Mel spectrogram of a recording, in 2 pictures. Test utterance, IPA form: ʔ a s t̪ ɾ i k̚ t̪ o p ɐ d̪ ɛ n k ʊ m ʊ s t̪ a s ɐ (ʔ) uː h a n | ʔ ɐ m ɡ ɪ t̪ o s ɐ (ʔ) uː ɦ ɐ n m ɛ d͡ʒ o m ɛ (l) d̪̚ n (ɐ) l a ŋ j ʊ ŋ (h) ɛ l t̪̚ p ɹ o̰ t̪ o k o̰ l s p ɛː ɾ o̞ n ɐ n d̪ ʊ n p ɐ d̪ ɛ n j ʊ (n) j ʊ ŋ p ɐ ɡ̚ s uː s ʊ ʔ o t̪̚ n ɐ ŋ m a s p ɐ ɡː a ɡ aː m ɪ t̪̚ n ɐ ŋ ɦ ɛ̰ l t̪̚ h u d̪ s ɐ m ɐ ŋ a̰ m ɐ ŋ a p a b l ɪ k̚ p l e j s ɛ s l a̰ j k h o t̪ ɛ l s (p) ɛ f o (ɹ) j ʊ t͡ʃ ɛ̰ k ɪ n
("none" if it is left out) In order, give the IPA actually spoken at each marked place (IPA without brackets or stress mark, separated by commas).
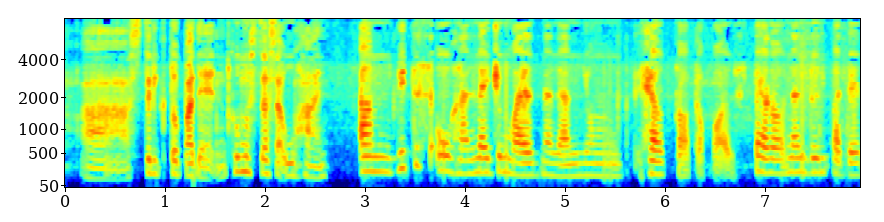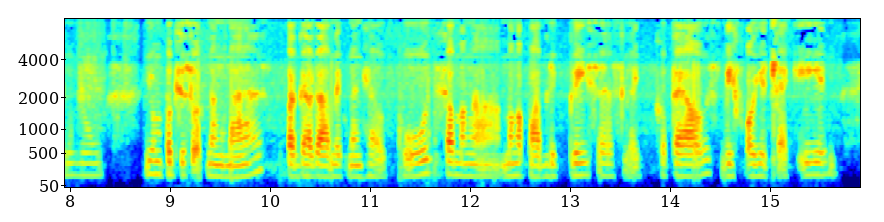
ʔ, ʔ, l, ɐ, h, ŋ, b, ɹ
